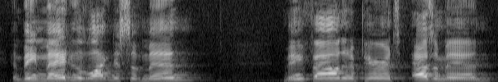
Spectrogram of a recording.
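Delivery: full-force sermon voice; fervent preaching. Acted. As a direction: drive the point home to the congregation.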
